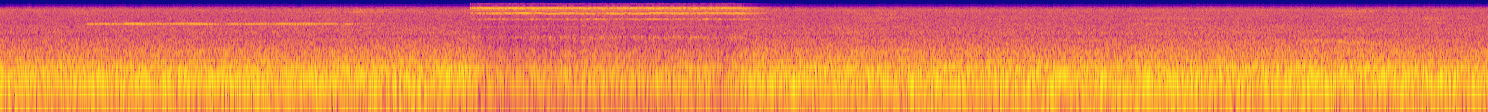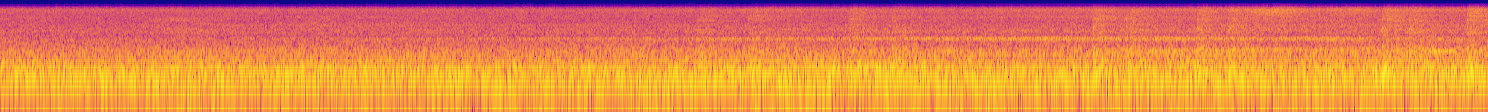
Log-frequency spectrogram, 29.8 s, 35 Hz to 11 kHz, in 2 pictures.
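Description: JR 209 series electric commuter train at a platform. A high electronic signal tone sounds for about three seconds near the start, then from about two-thirds of the way in the train pulls away, its inverter and traction motors giving a whine that rises in pitch as it speeds up.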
